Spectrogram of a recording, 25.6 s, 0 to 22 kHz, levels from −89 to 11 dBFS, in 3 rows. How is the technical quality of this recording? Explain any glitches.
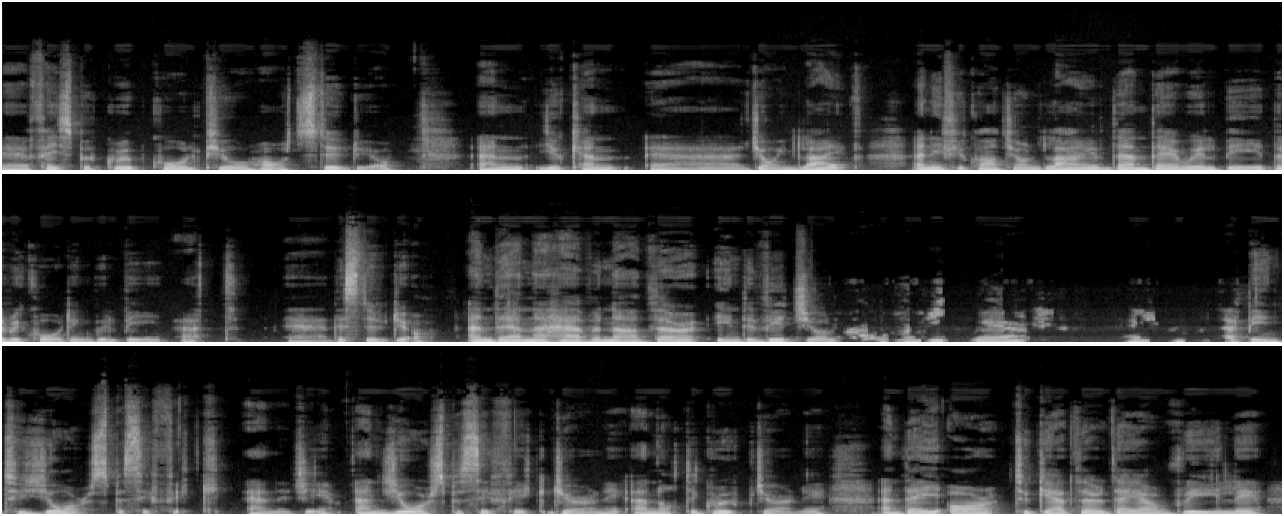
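Two echo-canceller faults mar the speech between 14.1 and 16.8 s.

The other side's voice leaks through at 14.1 to 14.22 s, 14.41 to 14.84 s and 15.33 to 15.54 s. It sits about 10 to 20 dB below the talker. The likely cause is loudspeaker sound reaching the microphone that echo cancellation failed to remove.

Speech is suppressed in double talk from 14.18 to 15.39 s and again from 15.94 to 16.78 s. The talker's voice drops by up to about 35 dB. The likely cause is the canceller muting both voices while they overlapped.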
